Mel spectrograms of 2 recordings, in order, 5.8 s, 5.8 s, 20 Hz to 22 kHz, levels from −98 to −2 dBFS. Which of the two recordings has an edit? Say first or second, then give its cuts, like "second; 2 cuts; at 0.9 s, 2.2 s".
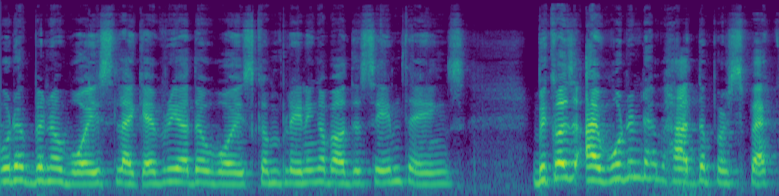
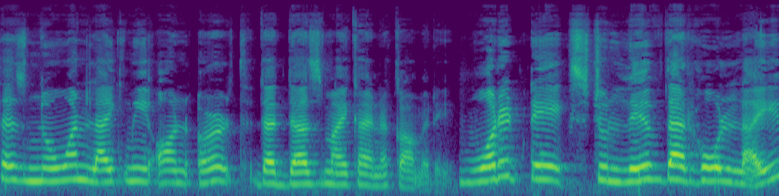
second; 1 cut; at 3.4 s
